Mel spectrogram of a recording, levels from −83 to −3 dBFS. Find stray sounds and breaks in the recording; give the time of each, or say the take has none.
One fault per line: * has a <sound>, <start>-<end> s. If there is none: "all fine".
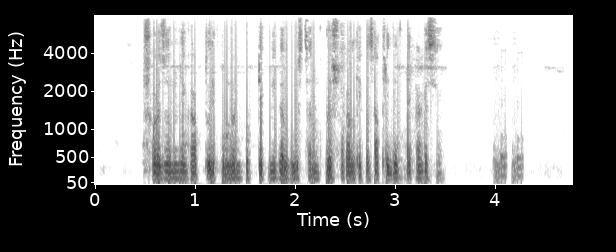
* has a laugh, 4.0-4.3 s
